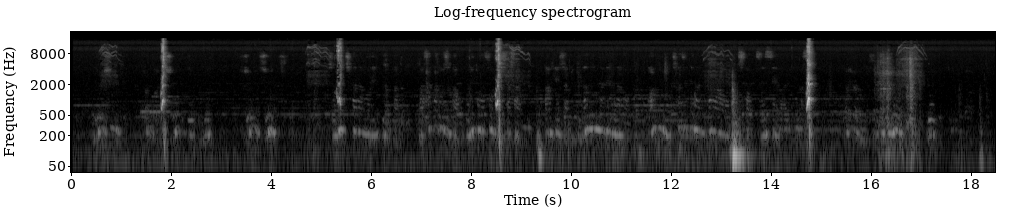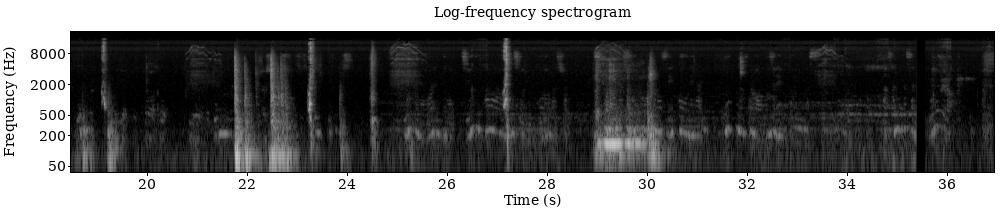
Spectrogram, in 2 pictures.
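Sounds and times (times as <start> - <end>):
small dog yipping: 1.7 - 2.1, 5.3 - 5.5, 8.5 - 8.8, 14.7 - 14.9, 19.1 - 19.3, 27.1 - 27.3.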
